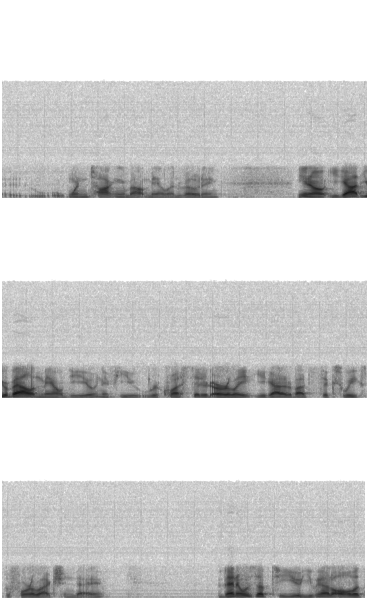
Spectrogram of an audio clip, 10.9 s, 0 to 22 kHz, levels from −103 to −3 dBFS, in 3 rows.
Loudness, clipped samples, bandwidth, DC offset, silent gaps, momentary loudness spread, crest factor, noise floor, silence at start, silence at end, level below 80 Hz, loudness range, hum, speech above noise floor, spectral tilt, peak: -24 LUFS; under 0.1%; 13 kHz; under 0.1%; none; 17 LU; 22 dB; -61 dBFS; 0.35 s; 0 s; -76 dBFS; 6 LU; none; 37 dB; -6.5 dB/octave; -2 dBFS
